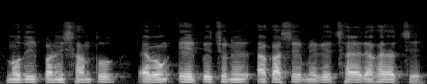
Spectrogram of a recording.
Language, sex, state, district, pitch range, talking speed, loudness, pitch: Bengali, male, West Bengal, Alipurduar, 115-120 Hz, 155 wpm, -17 LUFS, 115 Hz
